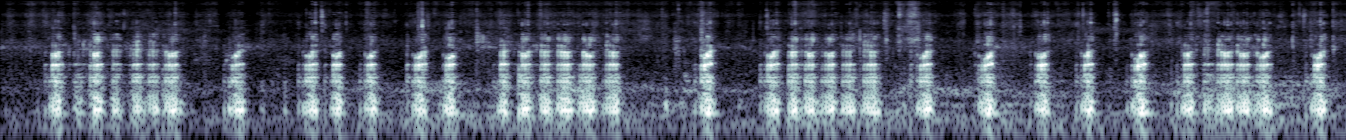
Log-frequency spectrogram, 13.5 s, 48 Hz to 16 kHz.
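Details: Rosie, a Hereford sow, with her piglets on June 1, 2016, singing to them at feeding time: low, harmonic-rich grunts in rapid rhythmic bursts, short pauses between runs, repeated steadily across the clip.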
